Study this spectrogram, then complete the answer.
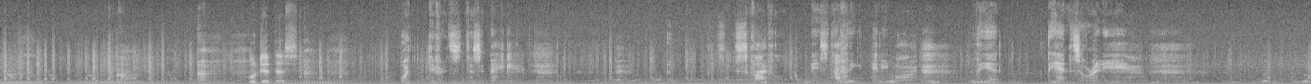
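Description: A man speaks weakly and breathlessly, close by.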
